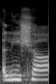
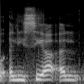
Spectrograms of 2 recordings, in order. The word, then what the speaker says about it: Alicia: एलिशिया अगर हम उसको इंग्लिश में प्रोनाउंस करते हैं तो दैट इज़ अलीशा। और अगर हम उसको इटालियन में करते हैं तो अलीसिया।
